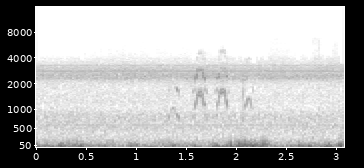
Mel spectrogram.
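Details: Royal albatross chick, 121 days old, 21 May 2023, excitedly wheeing and begging at a neighbouring adult on its nest: three or four short, honking, wavering calls in quick succession over strong, steady wind rumble.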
